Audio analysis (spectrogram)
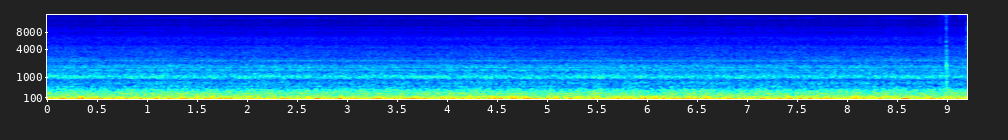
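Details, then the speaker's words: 2005 GMC Envoy 4.2L with code P0480 and an electronically controlled viscous fan clutch, running with A/C on. ECM commanding the fan; deep, steady rushing roar, no rattle. Normal cooling fan engagement. "i want to make sure from a cold start so we're at 20 degrees celsius uh that it does work so we're gonna check to see is in a cold startup if this fan speed does start meeting desired fan speed in a reasonable amount of time"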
